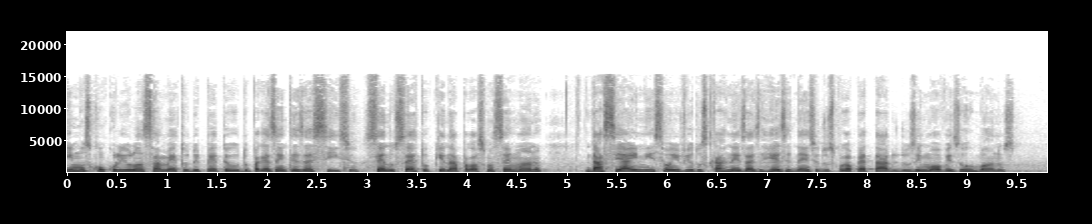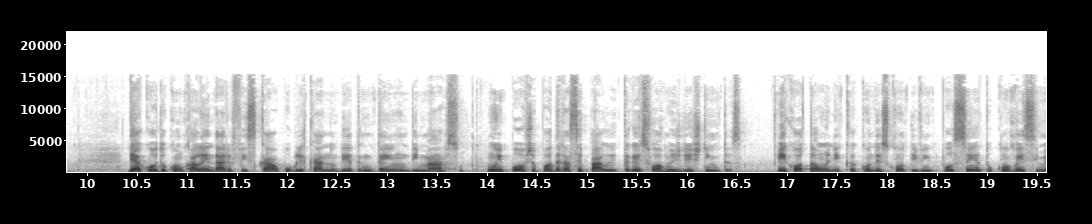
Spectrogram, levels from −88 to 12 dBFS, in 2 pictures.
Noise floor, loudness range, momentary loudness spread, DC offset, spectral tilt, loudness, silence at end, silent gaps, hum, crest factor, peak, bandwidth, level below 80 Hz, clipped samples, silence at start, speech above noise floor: -47 dBFS; 2 LU; 6 LU; under 0.1%; -5.5 dB/octave; -20 LUFS; 0 s; none; none; 18 dB; -2 dBFS; 15.5 kHz; -70 dBFS; under 0.1%; 0 s; 28 dB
